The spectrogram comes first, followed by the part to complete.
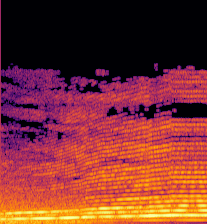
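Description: A siren-like wail, a single tone with a few overtones, rising steadily in pitch for about a second and a half and then levelling off, heard alone in a short gap where the music has dropped out.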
